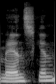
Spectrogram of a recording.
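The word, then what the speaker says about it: Måneskin: Uh the one that the band it's spelled like four skin. Uh man man skin.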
